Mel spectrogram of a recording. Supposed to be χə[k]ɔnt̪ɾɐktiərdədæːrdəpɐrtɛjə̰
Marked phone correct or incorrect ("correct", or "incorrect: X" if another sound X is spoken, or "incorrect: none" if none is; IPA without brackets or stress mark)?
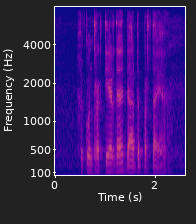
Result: correct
